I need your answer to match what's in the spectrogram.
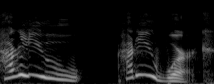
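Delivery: very high, slow, bewildered, exasperated squeal.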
